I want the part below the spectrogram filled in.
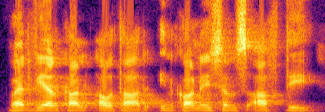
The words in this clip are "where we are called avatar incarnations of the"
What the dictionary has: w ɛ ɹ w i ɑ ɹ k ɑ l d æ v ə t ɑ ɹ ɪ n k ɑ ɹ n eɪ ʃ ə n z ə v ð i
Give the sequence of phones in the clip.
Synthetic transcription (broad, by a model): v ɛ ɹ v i ɑ ɹ k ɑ l ʌ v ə t ɑ ɹ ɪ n k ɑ ɹ n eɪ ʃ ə n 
